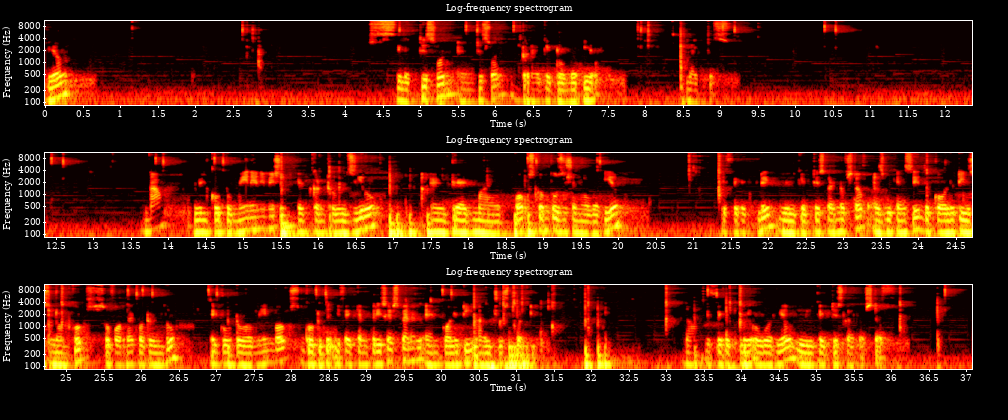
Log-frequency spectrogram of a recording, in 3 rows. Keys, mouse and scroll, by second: 5.6 shift+click, 6.5-8.1 shift+drag, 16.1 ctrl+0, 18.7-19.8 drag, 21.2 space, 23.9 space, 25.8 click, 31.3 Return, 31.8 space, 33.5 click, 33.8 space, 35.9 space, 36.7-37.0 drag.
